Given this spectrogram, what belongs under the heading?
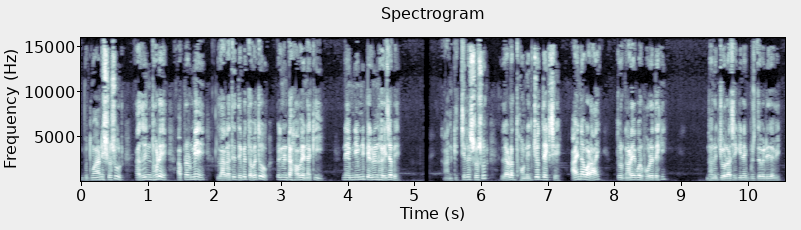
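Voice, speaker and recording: A woman's voice: a little high, fairly even intonation, rapid-fire, no room sound, natural voice. A woman voicing a hot-tempered, aggrieved young son-in-law who rants brashly in a cartoon comedy. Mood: angry, ranting. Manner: brash, ranting.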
